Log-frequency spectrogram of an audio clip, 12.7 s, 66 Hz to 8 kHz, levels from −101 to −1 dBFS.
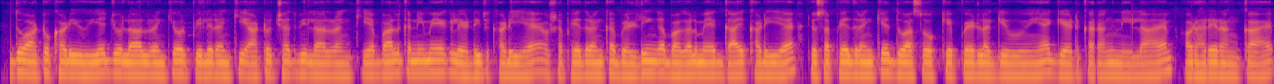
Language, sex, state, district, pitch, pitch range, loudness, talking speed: Hindi, male, Maharashtra, Nagpur, 115 Hz, 110-120 Hz, -30 LUFS, 280 wpm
